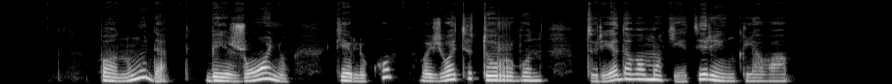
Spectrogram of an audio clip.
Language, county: Lithuanian, Vilnius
